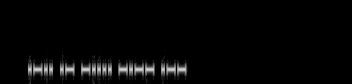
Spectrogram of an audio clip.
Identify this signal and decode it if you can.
Morse code, heard as a keyed tone, about 41 wpm, 700 Hz. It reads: LA6YW
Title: DXCC-100 Call Signs - 5 Characters - 45wpm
